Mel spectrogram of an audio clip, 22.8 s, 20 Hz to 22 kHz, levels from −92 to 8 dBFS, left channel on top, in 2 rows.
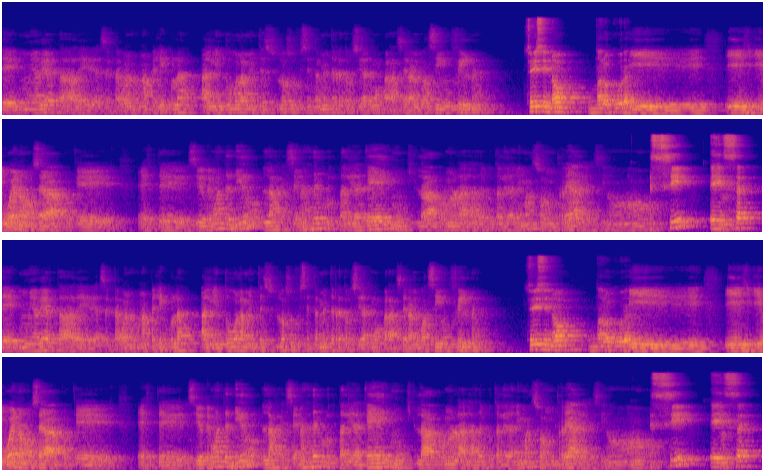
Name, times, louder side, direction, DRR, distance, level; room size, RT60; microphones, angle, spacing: voice 1, 0.0-7.2 9.4-13.1 13.5-21.2 22.1-22.3, right 1 dB, 85° right, -1 dB, 0.6 m, -29 dB
voice 2, 7.9-8.5 8.8-9.4 21.1-21.7 22.0-22.5, left 2 dB, 35° left, 1 dB, 0.3 m, -23 dB
2.5 x 2.1 x 2.6 m, 0.91 s
head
